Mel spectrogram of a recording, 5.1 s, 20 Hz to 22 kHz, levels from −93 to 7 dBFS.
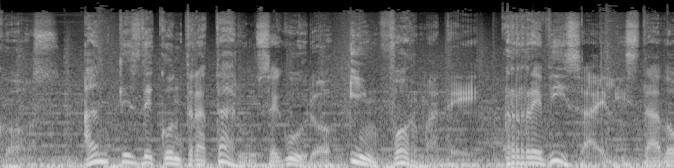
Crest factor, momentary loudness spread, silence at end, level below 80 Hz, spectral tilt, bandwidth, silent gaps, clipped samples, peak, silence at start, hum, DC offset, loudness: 14 dB; 5 LU; 0 s; -22 dBFS; -5 dB/octave; 18.5 kHz; none; under 0.1%; 0 dBFS; 0 s; none; under 0.1%; -15 LUFS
